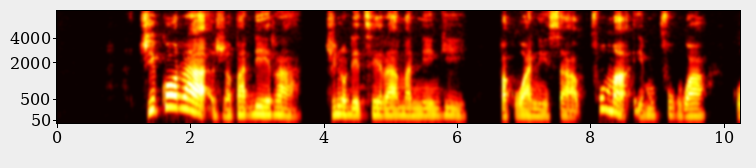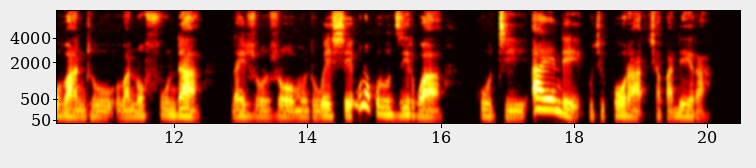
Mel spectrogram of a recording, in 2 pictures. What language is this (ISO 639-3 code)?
ndc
